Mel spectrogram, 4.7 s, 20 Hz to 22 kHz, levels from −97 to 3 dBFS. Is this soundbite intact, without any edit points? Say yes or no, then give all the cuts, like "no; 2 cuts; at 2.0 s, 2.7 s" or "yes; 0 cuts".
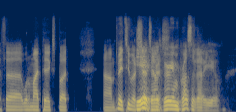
no; 1 cut; at 2.3 s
